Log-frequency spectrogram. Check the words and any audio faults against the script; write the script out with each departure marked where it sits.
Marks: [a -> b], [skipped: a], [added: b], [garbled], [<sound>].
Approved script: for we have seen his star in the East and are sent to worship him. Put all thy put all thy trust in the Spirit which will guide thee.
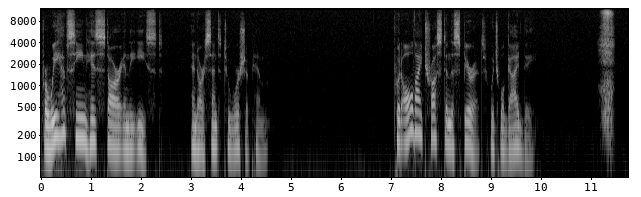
for we have seen his star in the East and are sent to worship him. Put all thy [skipped: put all thy] trust in the Spirit which will guide thee. [sniff]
